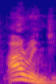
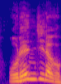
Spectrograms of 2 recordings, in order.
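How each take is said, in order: First: It is said with an American English pronunciation. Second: It is said with a Korean-style pronunciation. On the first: The speaker calls it right. "미국 사람들은 오렌지 이렇게 발음합니다" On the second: The speaker calls it wrong. "오렌지라고 발음하지 않습니다"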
